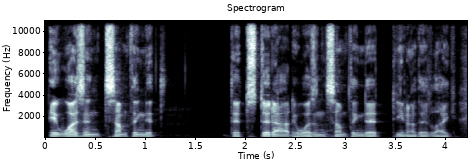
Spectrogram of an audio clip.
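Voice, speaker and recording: A man's voice: on the low side, fairly even intonation, mellow, dry recording, studio quality. A man from Puerto Rico hosting a podcast, chatting casually with lots of restarts and fillers. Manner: halting, many restarts and fillers. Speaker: podcast host.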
